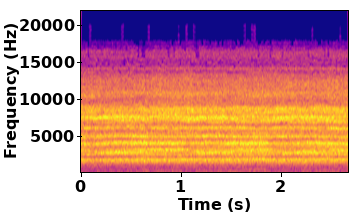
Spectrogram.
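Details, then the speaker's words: CPAP setup and application demonstration, flow set to about 8-9 targeting a pressure of about 5 with oxygen on: loud, steady rushing of air with no breaks; continuous positive airway pressure airflow. "I'm going to put you on a device it's called CPAP what it does is it's going to blow air really hard into your face"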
